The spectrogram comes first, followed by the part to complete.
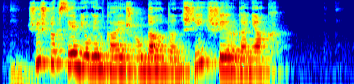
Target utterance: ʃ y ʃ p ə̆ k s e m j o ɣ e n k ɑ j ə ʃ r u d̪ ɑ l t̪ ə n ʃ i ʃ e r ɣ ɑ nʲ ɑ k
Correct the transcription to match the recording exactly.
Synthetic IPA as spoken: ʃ y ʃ p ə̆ k s e m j o ɣ e n k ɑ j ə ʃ r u d̪ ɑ l t̪ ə n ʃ i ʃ e r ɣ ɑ nʲ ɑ k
